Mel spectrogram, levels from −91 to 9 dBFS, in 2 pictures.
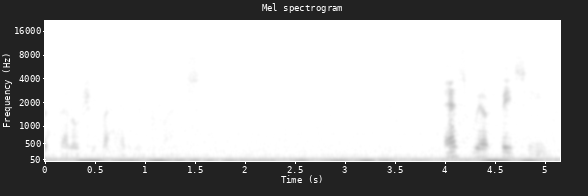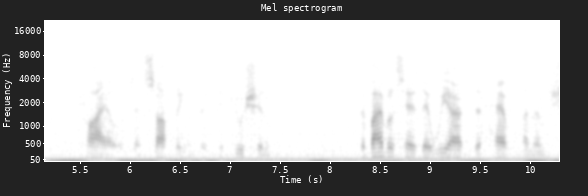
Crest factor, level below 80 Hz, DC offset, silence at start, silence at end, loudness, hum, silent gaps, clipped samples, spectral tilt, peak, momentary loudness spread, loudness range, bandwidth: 24 dB; -76 dBFS; under 0.1%; 0 s; 0 s; -65 LUFS; none; none; under 0.1%; -3.5 dB/octave; -42 dBFS; 7 LU; 4 LU; 16.5 kHz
